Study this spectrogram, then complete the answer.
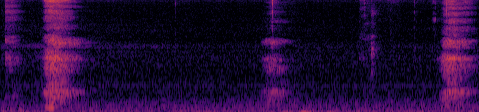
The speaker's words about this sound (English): And let me just take a breath.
